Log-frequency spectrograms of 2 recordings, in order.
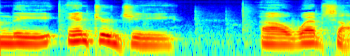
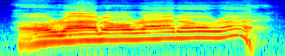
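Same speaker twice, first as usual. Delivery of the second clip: put-on drawl climbing in pitch with each repeat; mock Texan catchphrase; 5 semitones higher than usual. Host celebrates the sexy Texan accent, in a playful put-on voice. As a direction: play up a Texan catchphrase, rising each time.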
